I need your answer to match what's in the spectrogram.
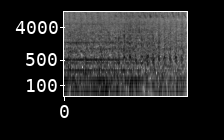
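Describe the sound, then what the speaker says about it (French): A French Navy rescue helicopter flies along the Normandy coast, its rotor giving a steady, droning thrum at moderate distance with no talking. "En suivant l'hélicoptère de la Marine nationale,"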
